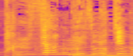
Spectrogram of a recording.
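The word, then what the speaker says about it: 박장대소: 와, 아, 아, 뭉치야, 너 정말 지야, 너 설마 박장 대소를 말한 거야? 막장이래. – 막 이게 막장이다. 아, 아, 그렇지. 아, 아, 박장 대소였지. 어, 어 바, 바, 바, 발음이 꼬여서.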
